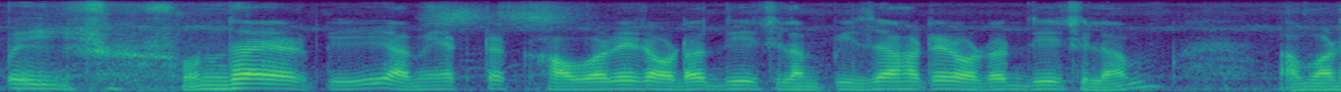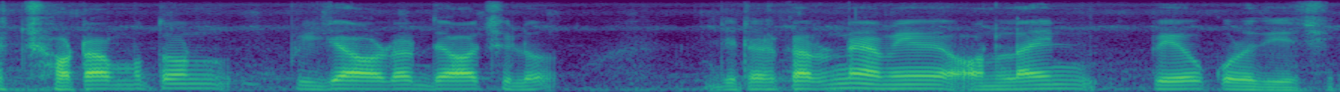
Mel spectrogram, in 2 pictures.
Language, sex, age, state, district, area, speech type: Bengali, male, 30-45, West Bengal, Howrah, urban, spontaneous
